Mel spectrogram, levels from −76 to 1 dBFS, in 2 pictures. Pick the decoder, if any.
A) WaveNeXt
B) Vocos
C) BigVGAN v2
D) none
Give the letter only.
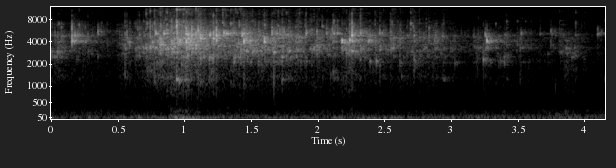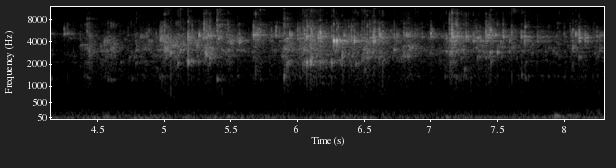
D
